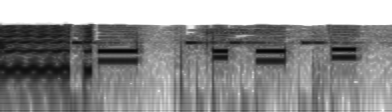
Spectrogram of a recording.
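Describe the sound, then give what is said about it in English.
Keypad tones ring out as a telephone number is dialed. A buzzy sustained tone opens, then a quick, irregular series of loud, short electronic beeps follows. “So now we're going to call Wade Nasanovich to hear about his commute.”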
